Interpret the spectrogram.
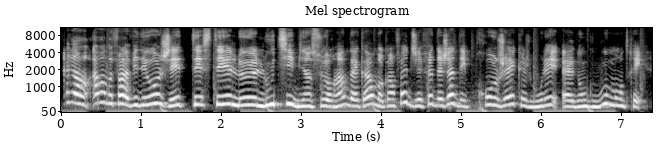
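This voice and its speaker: A woman hosting a casual software tutorial, explaining step by step and checking in with the viewer often. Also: sits high, moderate pace, hardly any pauses, soft background music. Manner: chatty, explains step by step, keeps asking "d'accord?". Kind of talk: casual screen-recording tutorial.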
